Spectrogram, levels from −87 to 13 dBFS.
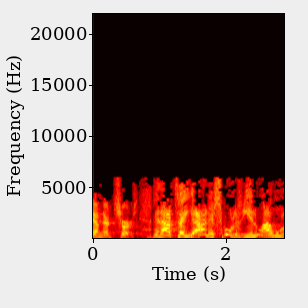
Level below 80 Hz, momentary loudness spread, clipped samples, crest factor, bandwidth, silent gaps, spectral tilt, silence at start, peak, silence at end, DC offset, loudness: -58 dBFS; 10 LU; under 0.1%; 16 dB; 6.2 kHz; none; -3.5 dB/octave; 0 s; -2 dBFS; 0 s; under 0.1%; -18 LUFS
